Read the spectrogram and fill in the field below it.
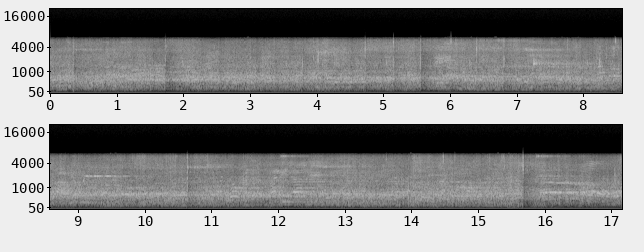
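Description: A table tennis ball clicks back and forth on paddles and the table.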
